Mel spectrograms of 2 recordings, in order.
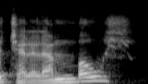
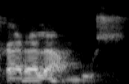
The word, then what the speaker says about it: Charalambous: ¿Está bien pronunciado el apellido Charalambous? Sí, sí. Ajá. Acá en Argentina es así. En griego sería Haralambous, porque es un Ah, diptongo, pero no nos vamos a poner exquisitos. Vamos a pronunciarlo en español.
